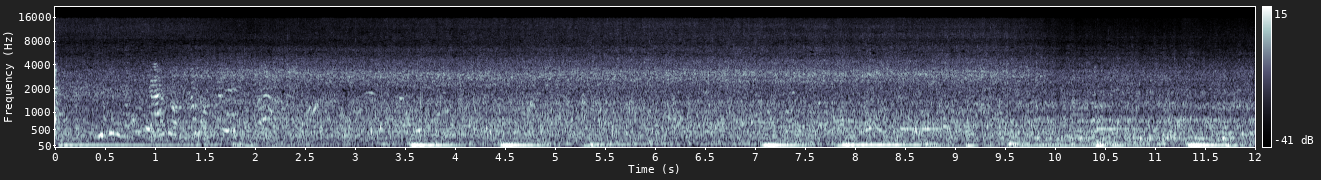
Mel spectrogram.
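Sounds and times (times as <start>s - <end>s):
stream rushing over rocks: 0.0s - 12.0s.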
